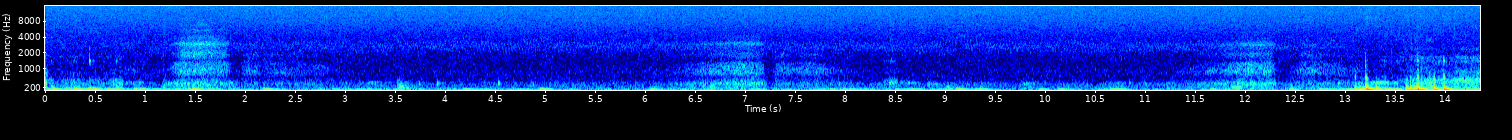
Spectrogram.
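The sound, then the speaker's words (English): A small dog breathes softly and slowly right up against the microphone, a few snuffly breaths spaced several seconds apart over a low rumble, ending in a louder, huffing burst. “That was the little one breathing.”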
